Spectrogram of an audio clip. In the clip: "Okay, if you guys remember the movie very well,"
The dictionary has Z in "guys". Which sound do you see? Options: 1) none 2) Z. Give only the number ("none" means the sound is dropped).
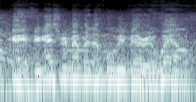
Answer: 2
